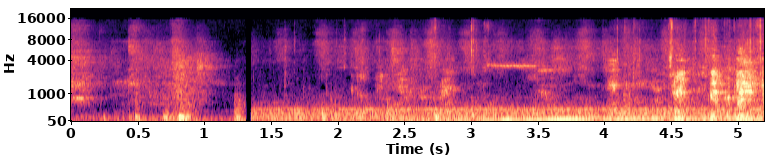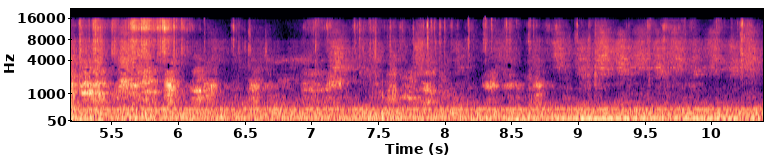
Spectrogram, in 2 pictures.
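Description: Siberian huskies panting as they play, faint, with a few short louder sounds about halfway through, over a steady low hum.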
